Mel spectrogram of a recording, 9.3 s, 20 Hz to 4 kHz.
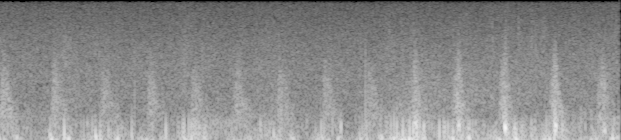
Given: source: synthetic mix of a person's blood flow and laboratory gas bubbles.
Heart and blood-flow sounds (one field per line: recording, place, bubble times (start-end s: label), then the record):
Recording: Doppler ultrasound of blood flow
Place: subclavian vein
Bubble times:
no bubbles
From the record:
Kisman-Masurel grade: 000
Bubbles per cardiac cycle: 0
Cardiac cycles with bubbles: 0%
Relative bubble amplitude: no bubbles discernible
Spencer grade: 0 (complete lack of bubble signals)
